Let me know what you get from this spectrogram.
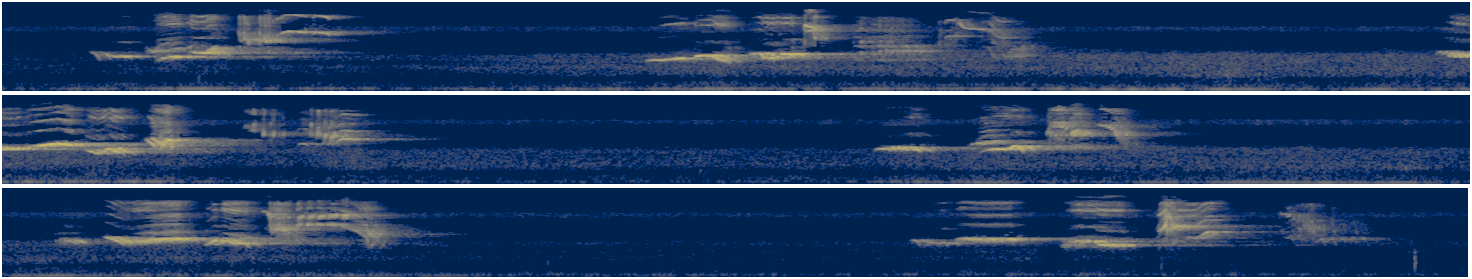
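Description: A songbird singing: six short warbling phrases, each about a second long, with pauses of two to three seconds between them.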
